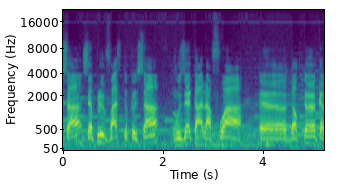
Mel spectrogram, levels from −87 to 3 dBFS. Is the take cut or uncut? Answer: uncut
